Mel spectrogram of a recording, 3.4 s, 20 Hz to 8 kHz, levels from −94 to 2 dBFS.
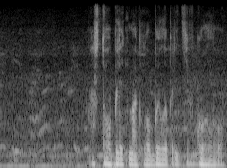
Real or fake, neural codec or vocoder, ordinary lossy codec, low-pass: real; none; none; 7.2 kHz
